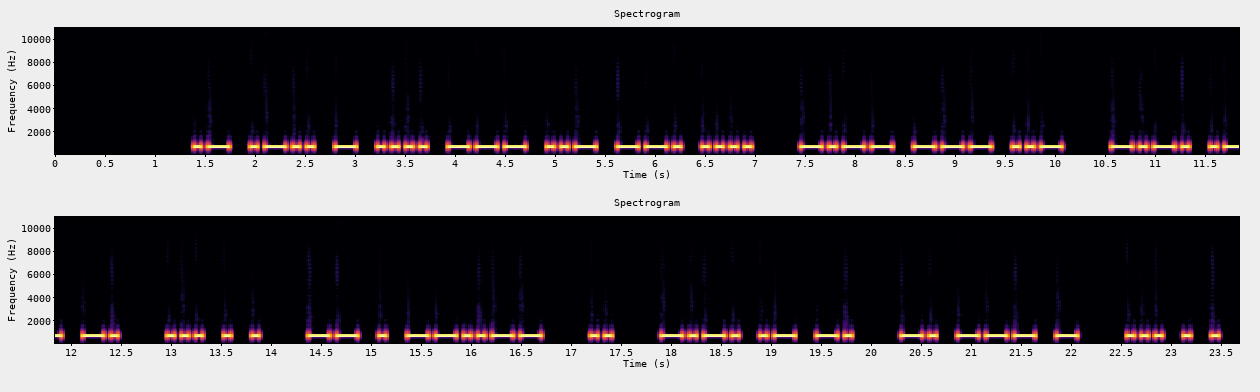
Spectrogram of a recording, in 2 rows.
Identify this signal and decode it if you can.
Morse code, heard as a keyed tone, about 17 wpm, 700 Hz. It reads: ALTHOUGH YOU CAN SEE ME, I CAN NOT SEE
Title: Sentences from Top 1000 Words - Review Part 3 - 17wpm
